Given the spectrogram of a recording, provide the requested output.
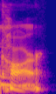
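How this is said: It is said in a generic American accent. "if you went generic American accent, they'd say"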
